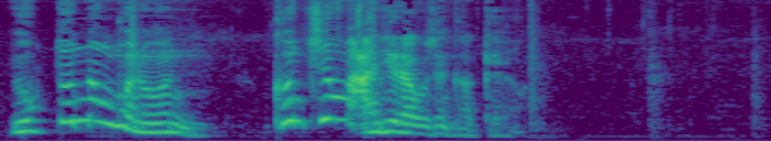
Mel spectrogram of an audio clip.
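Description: A middle-aged woman sings in a clear, high voice close by.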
